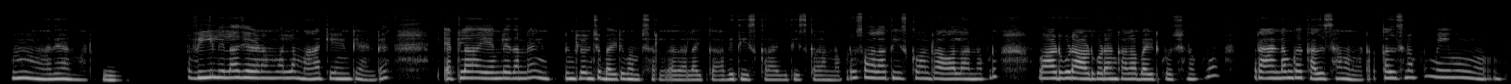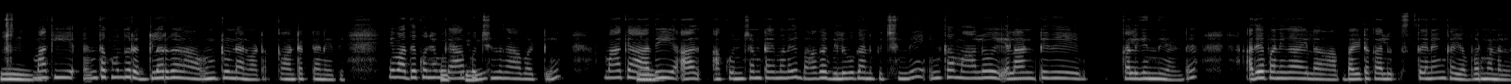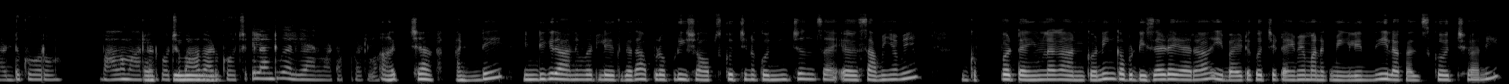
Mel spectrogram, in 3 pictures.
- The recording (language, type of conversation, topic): Telugu, podcast, సామాజిక ఒత్తిడి మరియు మీ అంతరాత్మ చెప్పే మాటల మధ్య మీరు ఎలా సమతుల్యం సాధిస్తారు?
- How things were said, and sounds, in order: other background noise; in English: "లైక్"; in English: "సో"; in English: "ర్యాండమ్‌గా"; lip smack; in English: "రెగ్యులర్‌గా"; in English: "కాంటాక్ట్"; in Hindi: "అచ్చా!"; in English: "డిసైడ్"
